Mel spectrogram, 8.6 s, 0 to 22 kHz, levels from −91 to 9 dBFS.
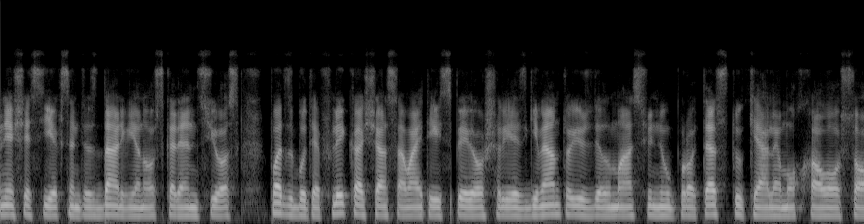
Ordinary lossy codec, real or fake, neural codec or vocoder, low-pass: Opus, 24 kbps; fake; codec, 16 kHz, 2 kbps, FunCodec, trained on LibriTTS, 25 frames a second; 7.2 kHz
